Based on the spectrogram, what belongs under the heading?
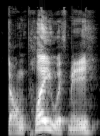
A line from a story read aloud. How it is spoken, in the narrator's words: Li Kui chuckled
